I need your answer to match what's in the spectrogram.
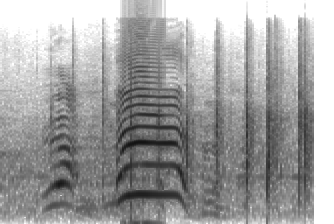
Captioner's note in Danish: klapsalve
